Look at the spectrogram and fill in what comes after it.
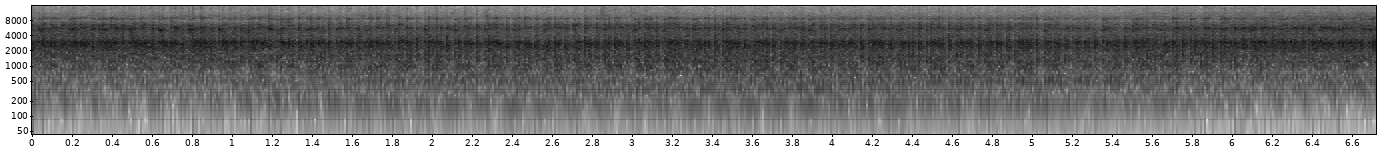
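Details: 2005 Ford 6.0 Powerstroke diesel, cold start at 17°F, injectors 1 and 5 bad: loud, clattery cold idle with an uneven, stumbling beat about twice a second; misfire from the faulty injectors.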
